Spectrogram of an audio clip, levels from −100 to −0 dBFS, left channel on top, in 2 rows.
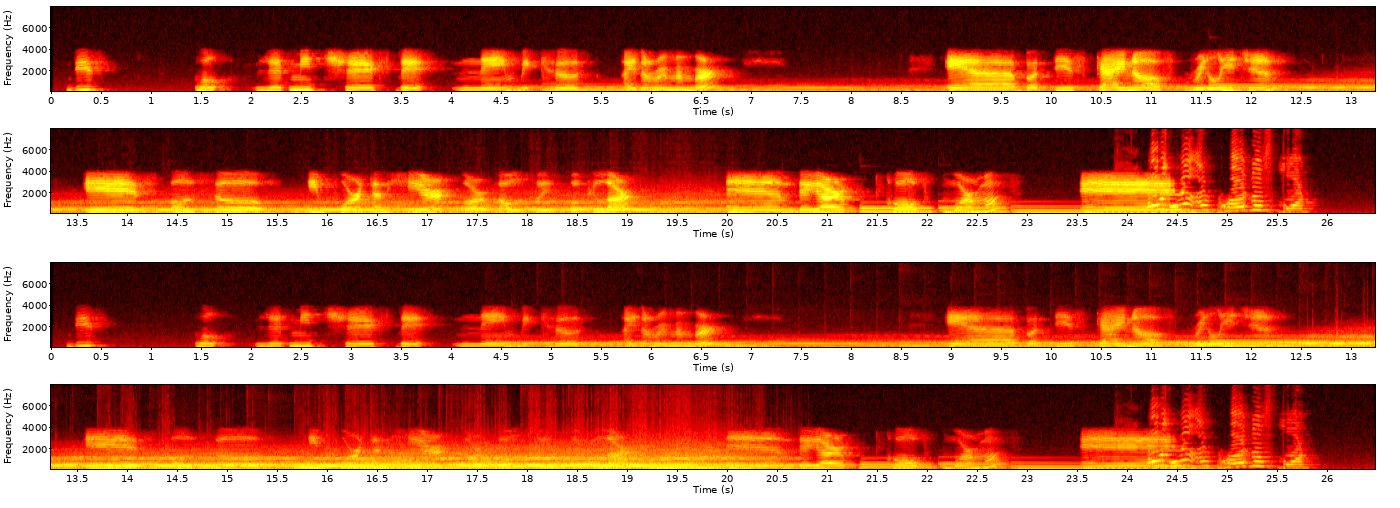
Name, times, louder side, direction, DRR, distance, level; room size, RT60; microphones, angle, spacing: voice 1, 0.2-0.5 1.4-5.4 5.7-6.8 8.9-12.3 13.6-15.5 15.8-19.2 20.0-22.8 23.5-24.7, left 6 dB, 40° left, 0.3 m, -29 dB
sound 1, 4.3-20.8, right 5 dB, 70° right, 0.4 m, -31 dB
sound 2, 4.9-24.8, left 4 dB, 70° left, 0.9 m, -41 dB
voice 2, 24.2-25.8, left 4 dB, 20° left, 1.0 m, -31 dB
8.4 x 5.3 x 5.9 m
head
